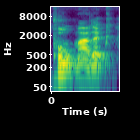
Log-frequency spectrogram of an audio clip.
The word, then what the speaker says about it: Porthmadog: It's spelt Porthmadog, but it's actually pronounced Porthmadog.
